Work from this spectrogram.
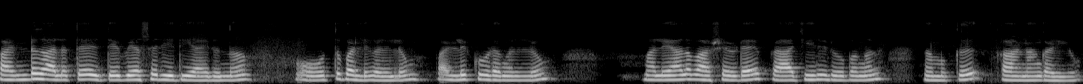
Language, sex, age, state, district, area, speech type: Malayalam, female, 60+, Kerala, Wayanad, rural, spontaneous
